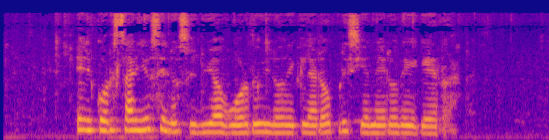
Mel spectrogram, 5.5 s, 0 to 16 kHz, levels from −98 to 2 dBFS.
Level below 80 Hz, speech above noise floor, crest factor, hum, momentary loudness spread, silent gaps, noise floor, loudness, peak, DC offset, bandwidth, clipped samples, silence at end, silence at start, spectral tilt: -58 dBFS; 36 dB; 16 dB; none; 8 LU; none; -57 dBFS; -21 LUFS; -6 dBFS; under 0.1%; 11.5 kHz; under 0.1%; 0.9 s; 0.55 s; -3.5 dB/octave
